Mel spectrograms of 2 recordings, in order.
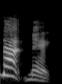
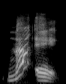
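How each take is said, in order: First: The m sound in the middle is pronounced. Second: The m sound in the middle is dropped. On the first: The speaker calls it right. "she couldn't say nutmeg" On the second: The speaker calls it wrong. "That's how she pronounced it"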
